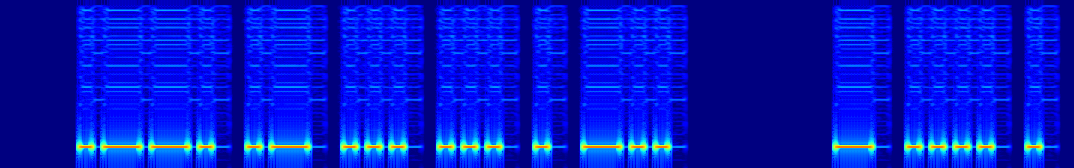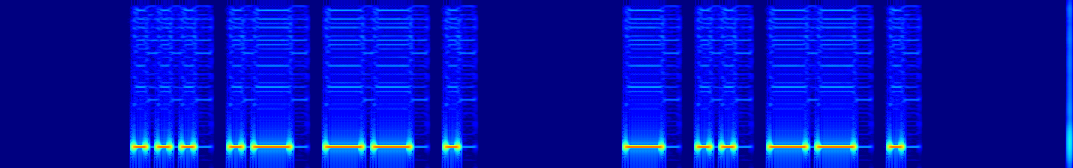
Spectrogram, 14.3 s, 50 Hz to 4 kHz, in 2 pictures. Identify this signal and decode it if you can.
Morse code, heard as a keyed tone, about 15 wpm, 550 Hz. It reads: PASSED THE SAME TIME
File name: n6tt p1 15C13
